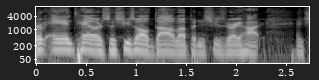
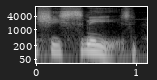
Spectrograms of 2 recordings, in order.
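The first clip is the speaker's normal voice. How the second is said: usual speaking voice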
